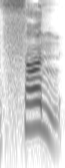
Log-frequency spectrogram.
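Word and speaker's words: son: एस ओ एन सन।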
